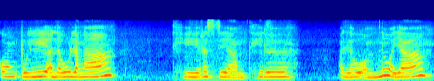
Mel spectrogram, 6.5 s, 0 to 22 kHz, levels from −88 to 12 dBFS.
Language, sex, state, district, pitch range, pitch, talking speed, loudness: Mizo, female, Mizoram, Aizawl, 210-240 Hz, 225 Hz, 130 wpm, -15 LUFS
